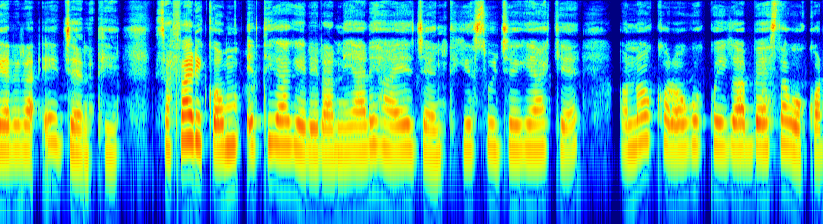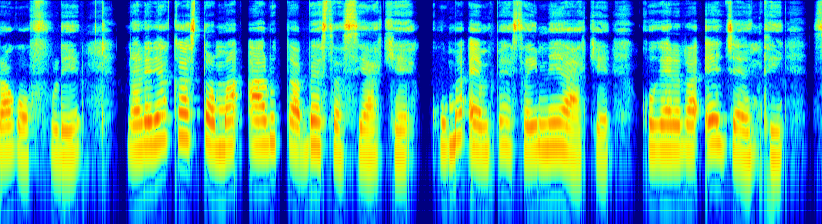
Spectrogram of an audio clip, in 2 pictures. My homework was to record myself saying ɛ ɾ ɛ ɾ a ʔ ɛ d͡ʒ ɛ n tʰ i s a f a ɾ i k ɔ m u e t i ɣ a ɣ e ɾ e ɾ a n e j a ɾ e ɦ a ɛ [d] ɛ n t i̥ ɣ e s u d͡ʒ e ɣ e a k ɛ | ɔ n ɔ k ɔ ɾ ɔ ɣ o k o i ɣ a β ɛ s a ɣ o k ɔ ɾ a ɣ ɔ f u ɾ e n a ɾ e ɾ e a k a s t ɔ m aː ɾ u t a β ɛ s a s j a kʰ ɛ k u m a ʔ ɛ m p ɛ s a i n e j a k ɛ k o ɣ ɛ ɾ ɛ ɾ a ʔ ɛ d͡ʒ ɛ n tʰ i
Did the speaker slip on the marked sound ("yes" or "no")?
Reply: yes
